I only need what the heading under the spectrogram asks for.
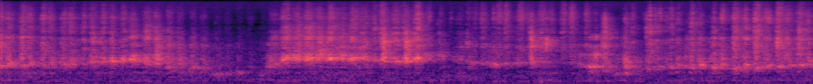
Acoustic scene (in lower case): restroom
